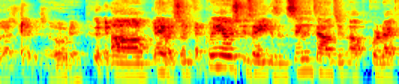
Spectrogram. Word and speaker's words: Quinn Ewers: Quinn Ewers. Quinn Ewers, who was an Ohio State transfer, correct?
